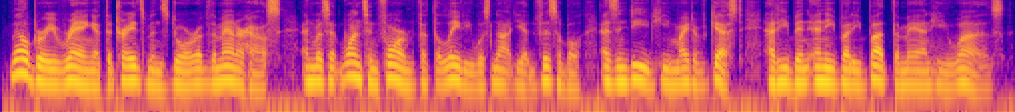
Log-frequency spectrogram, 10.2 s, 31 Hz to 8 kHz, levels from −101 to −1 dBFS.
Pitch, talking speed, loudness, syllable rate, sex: 130 Hz, 220 wpm, -18 LUFS, 5.7 syllables/s, male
